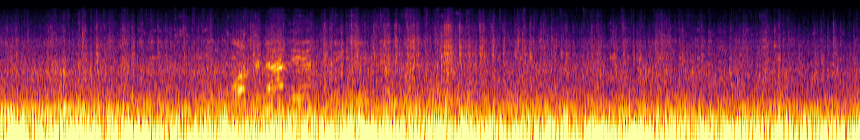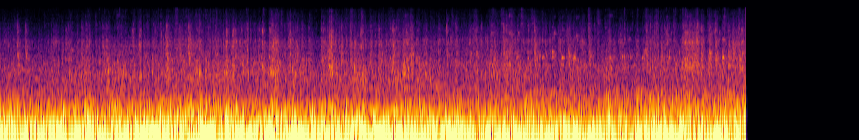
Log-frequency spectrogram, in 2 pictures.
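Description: Rally car running: a loud, steady low rumble of engine and road noise, with a brief voice about two seconds in.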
